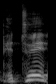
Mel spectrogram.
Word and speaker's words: 베투엘: 베투엘 의 원래 발음 은 베스엘 입니다 .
